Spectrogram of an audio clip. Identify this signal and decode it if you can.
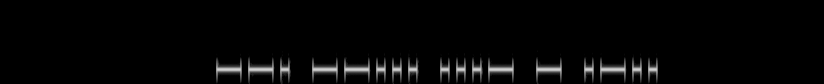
Morse code, heard as a keyed tone, about 15 wpm, 700 Hz. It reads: G7VTL
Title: DXCC-100 Call Signs - 5 Characters - Repeated 3x - 15wpm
